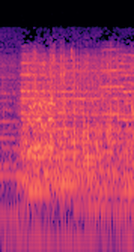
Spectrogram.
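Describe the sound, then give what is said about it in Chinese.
A horse lets out a loud, shaky whinny that starts after a brief pause and carries to the end, over the steady clip-clop and rumble of a hired horse-drawn carriage following another carriage headed to the train station. No one speaks. “杰给知道以后，也雇了一辆马车尾随而去。”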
